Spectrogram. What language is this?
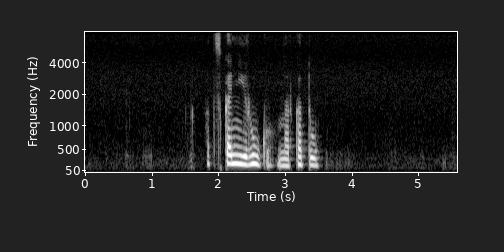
Russian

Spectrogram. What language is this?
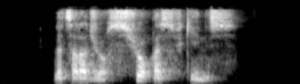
Kabyle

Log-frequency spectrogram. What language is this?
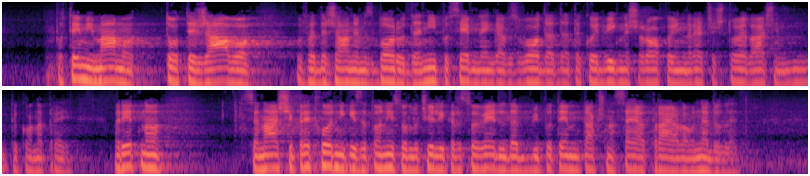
Slovenian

